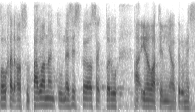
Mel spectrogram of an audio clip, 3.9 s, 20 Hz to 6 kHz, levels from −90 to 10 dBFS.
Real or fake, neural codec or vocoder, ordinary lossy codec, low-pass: fake; codec, 16 kHz, 1 kbps, X-Codec, HuBERT features, trained on general audio; Opus, 16 kbps; 5.4 kHz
